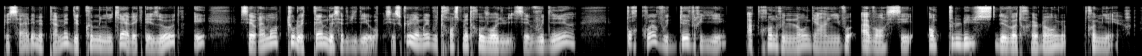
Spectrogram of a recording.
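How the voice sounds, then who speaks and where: This video creator, a native French speaker, explains things casually to camera with earnest, persuasive emphasis. He has a warm, medium-pitched voice with lively intonation and a moderate pace, captured at studio quality without room sound.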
